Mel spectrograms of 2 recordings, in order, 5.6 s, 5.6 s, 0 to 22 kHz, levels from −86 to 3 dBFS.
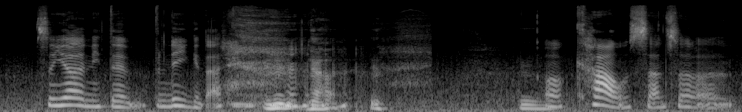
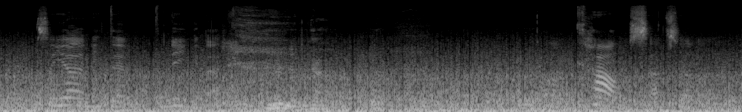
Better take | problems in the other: first | wind noise on the microphone; heavy; as loud as the speech; occasional gusts in the first

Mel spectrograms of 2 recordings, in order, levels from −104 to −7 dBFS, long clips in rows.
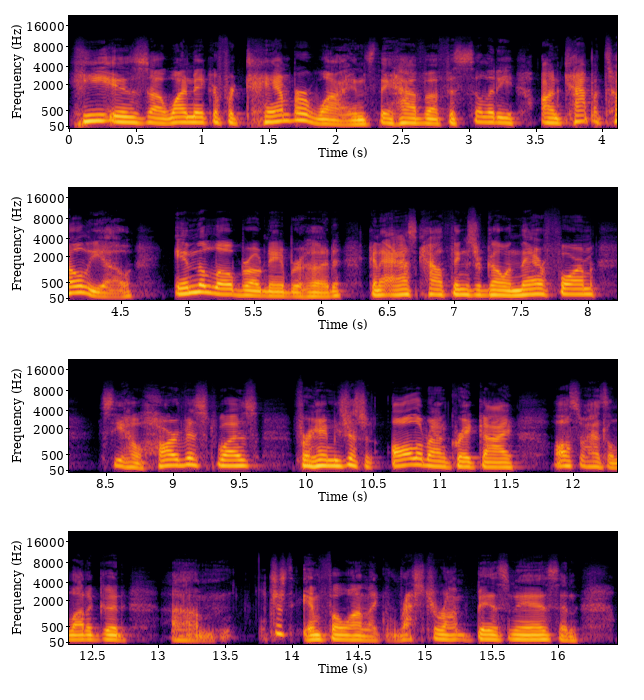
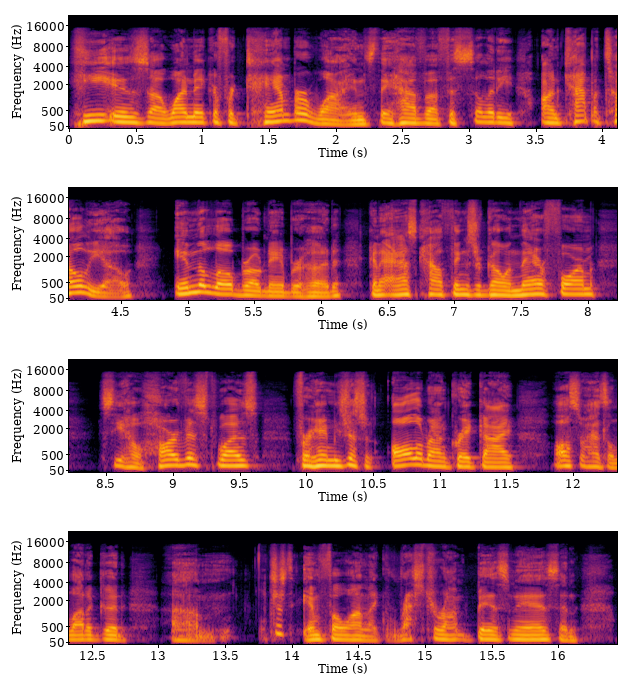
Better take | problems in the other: second | muffled; slightly; fading above 3 kHz

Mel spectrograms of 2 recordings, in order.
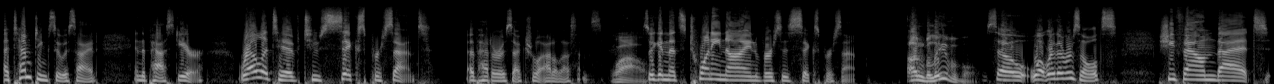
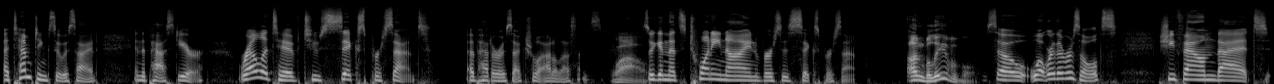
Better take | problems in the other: second | distortion; slight; 4% of the sound clipped

